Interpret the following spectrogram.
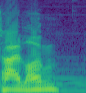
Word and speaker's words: Halung: The band Halung is pronounced Hai Lung with more of a U.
